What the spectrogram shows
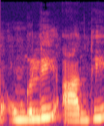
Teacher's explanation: तो जब स्वर केवल मुख से बोले जाते हैं तो उसका रूप साधारण होता है, परंतु जब स्वर नाक से बोले जाते हैं तो उनके ऊपर चंद्रबिंदु लगाया जाता है। ऐसे स्वर नाक से बोले जाने के कारण अनुनासिक कहलाते हैं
